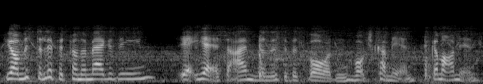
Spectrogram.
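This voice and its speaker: An actress playing a haunted, defensive older woman in old radio suspense, halting and plaintive as she speaks. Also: on the high side, noisy background, lightly acted. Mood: flustered, polite. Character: haunted, defensive older woman long accused of parents' murder. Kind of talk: 1940s-50s radio suspense acting. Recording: muffled old radio recording.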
